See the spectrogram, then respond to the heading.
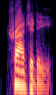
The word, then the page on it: tragedy: American English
